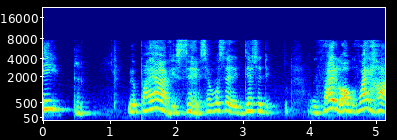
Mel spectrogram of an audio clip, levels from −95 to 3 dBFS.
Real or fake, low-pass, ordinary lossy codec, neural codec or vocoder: fake; none; none; codec, 16 kHz, 2 kbps, FunCodec, trained on LibriTTS, 25 frames a second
